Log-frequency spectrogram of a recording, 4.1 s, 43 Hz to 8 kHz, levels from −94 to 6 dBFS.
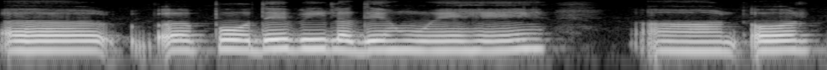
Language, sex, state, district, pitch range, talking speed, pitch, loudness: Hindi, female, Haryana, Charkhi Dadri, 190-200 Hz, 130 wpm, 190 Hz, -15 LUFS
